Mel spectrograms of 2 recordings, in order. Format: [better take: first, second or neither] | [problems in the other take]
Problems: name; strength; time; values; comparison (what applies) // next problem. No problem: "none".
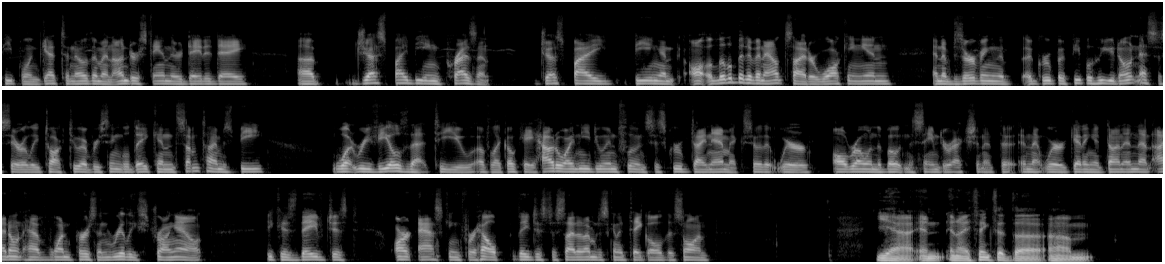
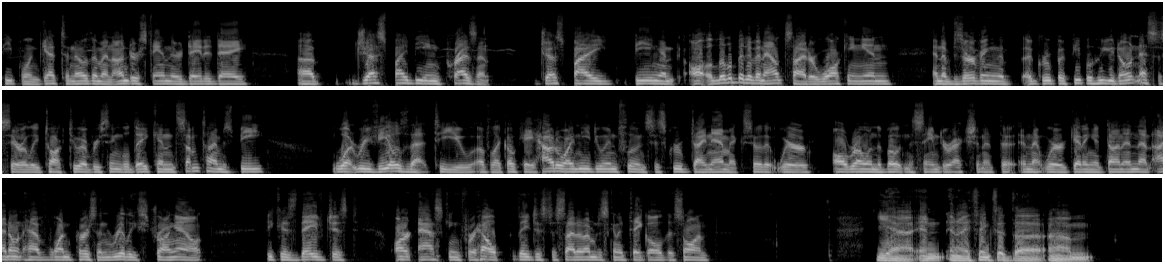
first | distortion; slight; 10 dB below the speech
